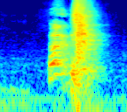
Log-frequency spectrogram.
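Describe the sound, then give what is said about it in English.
A single loud sneeze: a quick sharp intake followed by a bright, explosive burst that fades within about half a second, with no talking over it. “I got to sneeze.”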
